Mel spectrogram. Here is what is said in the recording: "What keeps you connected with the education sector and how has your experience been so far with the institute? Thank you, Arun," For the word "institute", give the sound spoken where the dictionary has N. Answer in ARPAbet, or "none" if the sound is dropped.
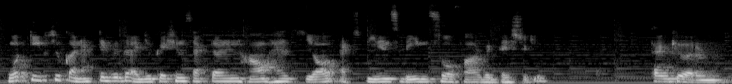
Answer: none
